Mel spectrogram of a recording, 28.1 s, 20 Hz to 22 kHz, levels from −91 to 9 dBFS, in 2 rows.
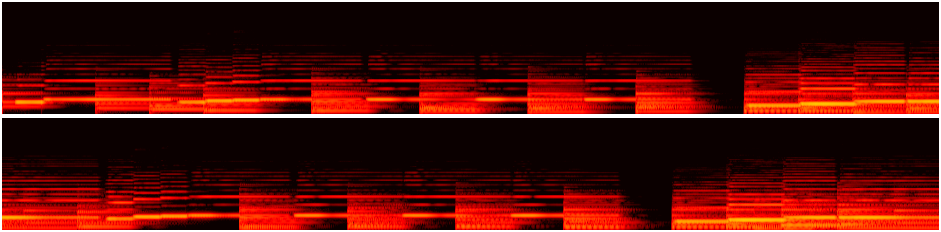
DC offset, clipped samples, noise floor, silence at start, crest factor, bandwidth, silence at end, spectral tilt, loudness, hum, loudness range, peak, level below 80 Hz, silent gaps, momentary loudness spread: under 0.1%; under 0.1%; -80 dBFS; 0 s; 14 dB; 5.8 kHz; 0 s; -10 dB/octave; -36 LUFS; none; 11 LU; -22 dBFS; -58 dBFS; none; 14 LU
